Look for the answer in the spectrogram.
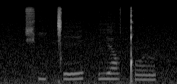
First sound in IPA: t͡ɕʰ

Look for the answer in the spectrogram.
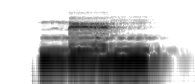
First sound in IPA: n̪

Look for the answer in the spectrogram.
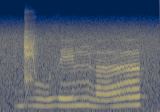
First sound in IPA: d͡ʑ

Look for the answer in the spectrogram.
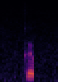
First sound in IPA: k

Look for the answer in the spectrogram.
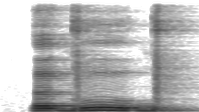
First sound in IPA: ə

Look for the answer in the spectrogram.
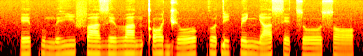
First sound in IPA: e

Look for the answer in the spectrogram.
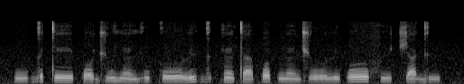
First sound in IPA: u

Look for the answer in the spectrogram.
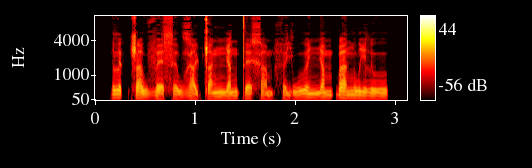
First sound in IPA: l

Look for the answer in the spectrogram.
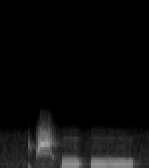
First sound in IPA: t͡ʃʰ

